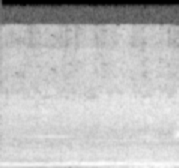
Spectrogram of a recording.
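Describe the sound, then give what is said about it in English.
A power sander, used by a young girl in a workshop, runs steadily, its motor giving a constant buzzing whine layered over gritty, rasping noise, holding at an even loudness throughout without any pauses. “So she goes with the power sander.”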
